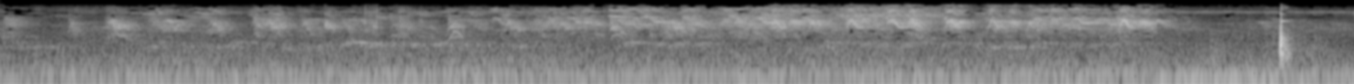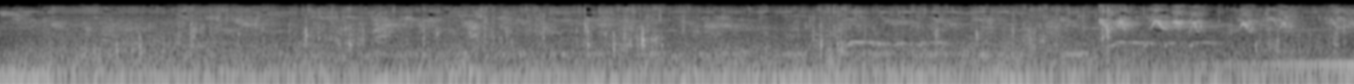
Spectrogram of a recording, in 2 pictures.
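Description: Birds chirping and calling, busiest in the first half, with one sharp click about six seconds in.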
